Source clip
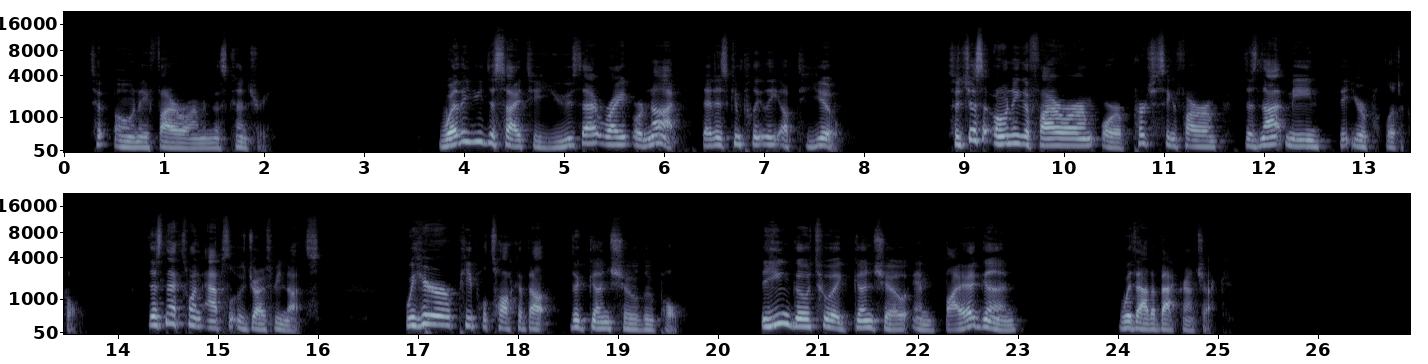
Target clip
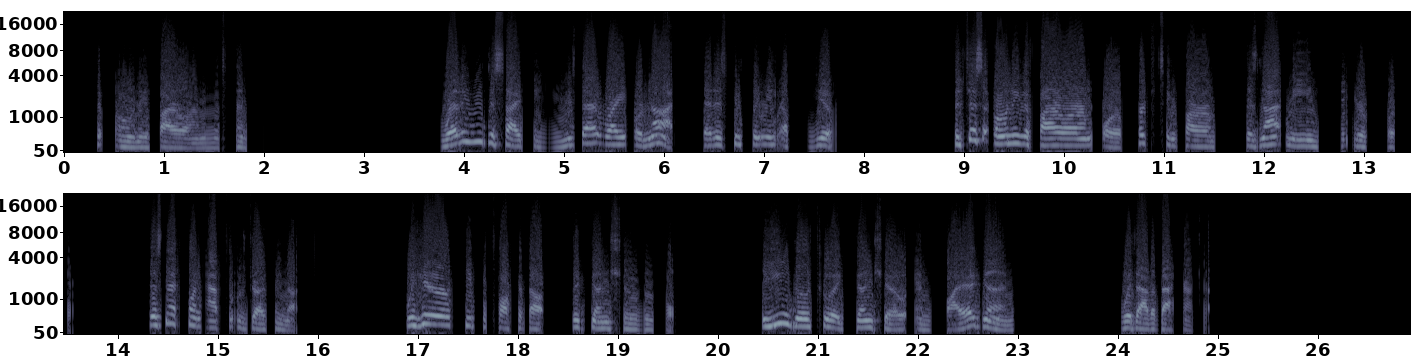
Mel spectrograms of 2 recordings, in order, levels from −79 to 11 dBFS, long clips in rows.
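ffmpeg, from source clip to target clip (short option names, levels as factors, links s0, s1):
-af "volume=8.91,asoftclip=hard,volume=0.112,acrusher=bits=4:mix=0:aa=0.5,volume=0.473"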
